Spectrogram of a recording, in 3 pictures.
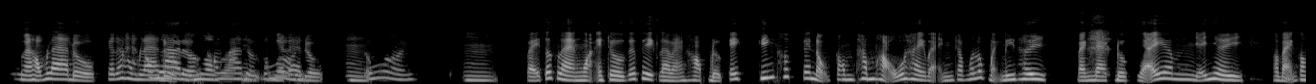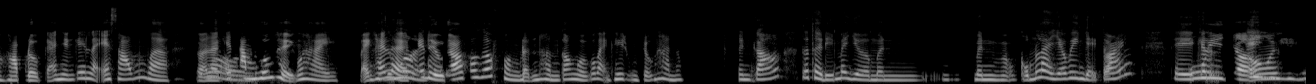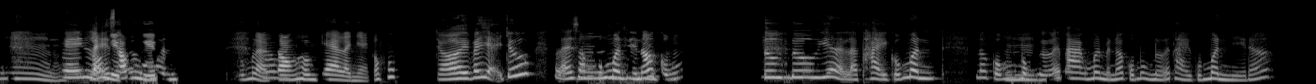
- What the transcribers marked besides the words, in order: tapping; other background noise; laugh; laugh
- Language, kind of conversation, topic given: Vietnamese, podcast, Bạn có thể kể về một người đã thay đổi cuộc đời bạn không?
